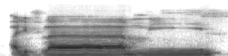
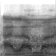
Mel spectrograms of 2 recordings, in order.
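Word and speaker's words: الم: Bukan alama, ya, bacanya kan, bukan alama, enggak, tetapi alif lam mim gitu kan, sama dengan Kaf, ha, ya, ain, sod.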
